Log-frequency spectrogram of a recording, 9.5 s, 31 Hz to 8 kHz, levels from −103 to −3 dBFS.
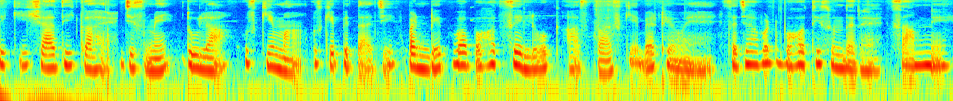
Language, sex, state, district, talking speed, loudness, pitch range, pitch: Hindi, female, West Bengal, Purulia, 165 wpm, -23 LUFS, 185-230 Hz, 220 Hz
